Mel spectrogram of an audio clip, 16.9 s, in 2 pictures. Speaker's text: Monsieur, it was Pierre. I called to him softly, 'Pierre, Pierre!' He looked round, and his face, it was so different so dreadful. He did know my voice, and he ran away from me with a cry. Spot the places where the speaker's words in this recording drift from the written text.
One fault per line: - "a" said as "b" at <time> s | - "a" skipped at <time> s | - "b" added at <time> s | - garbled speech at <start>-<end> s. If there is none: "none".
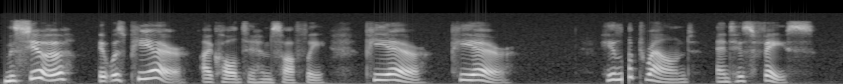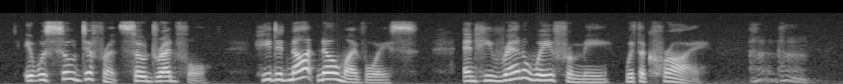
- "not" added at 11.3 s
